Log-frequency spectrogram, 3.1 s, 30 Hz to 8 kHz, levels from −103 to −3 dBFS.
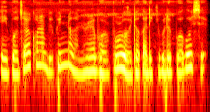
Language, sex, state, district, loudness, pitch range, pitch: Assamese, female, Assam, Sonitpur, -19 LUFS, 220-270 Hz, 230 Hz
